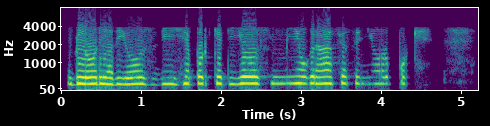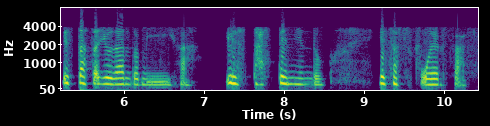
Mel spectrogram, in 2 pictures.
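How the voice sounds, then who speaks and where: Slow, earnest middle-aged woman testifying. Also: on the high side, flat delivery, creaky, no echo. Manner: earnest, prayerful, often calls listeners "brothers". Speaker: mother giving a faith testimony. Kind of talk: religious testimony. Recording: dull lo-fi recording.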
